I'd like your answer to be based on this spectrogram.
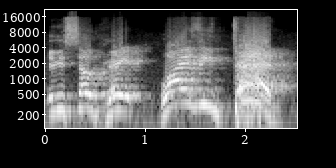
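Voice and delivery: a mock cruel jab, slowing at the end; mock taunt. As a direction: rub it in, hammed-up. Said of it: "And he's like".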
